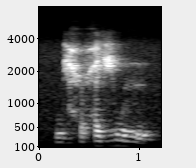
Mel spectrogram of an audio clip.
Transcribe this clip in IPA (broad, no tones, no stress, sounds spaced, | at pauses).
w e̤ ħ u ħ j e̤ w ɯ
